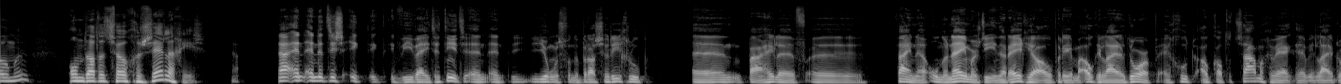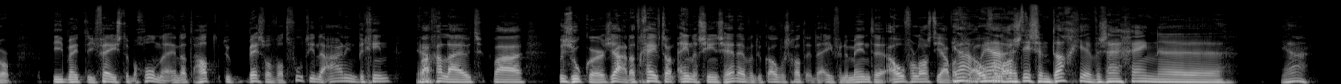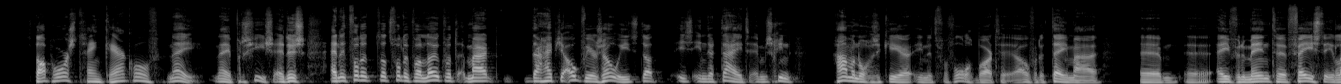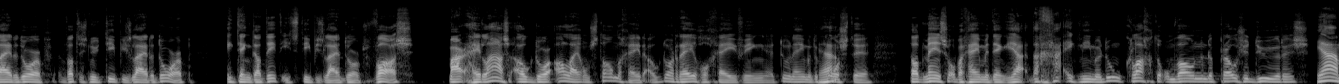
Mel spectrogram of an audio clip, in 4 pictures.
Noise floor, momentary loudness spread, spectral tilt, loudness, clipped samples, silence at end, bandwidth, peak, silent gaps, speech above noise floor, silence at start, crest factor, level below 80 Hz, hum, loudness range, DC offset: -84 dBFS; 9 LU; -6 dB/octave; -26 LUFS; under 0.1%; 0 s; 17 kHz; -6 dBFS; none; 59 dB; 0 s; 20 dB; -62 dBFS; none; 4 LU; under 0.1%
